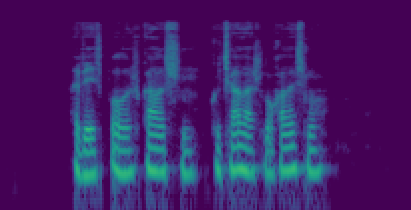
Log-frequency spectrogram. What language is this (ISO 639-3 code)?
chm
